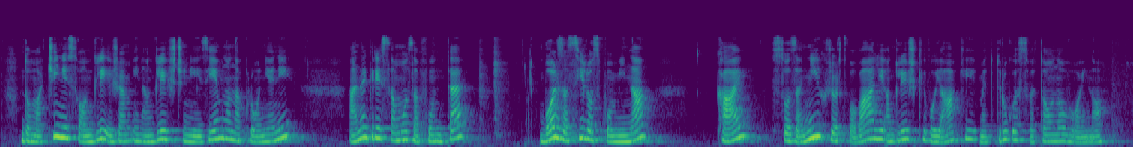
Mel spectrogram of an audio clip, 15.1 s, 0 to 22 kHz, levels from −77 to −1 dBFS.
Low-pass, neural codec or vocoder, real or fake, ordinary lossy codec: none; none; real; none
